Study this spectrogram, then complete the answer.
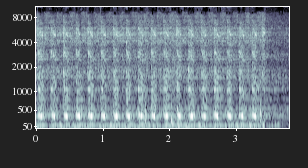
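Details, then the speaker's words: Mercedes-Benz 190E, first start attempt in about 10 years, started via hot-wired cables: even cranking at about two and a half turns per second, steady whir, no firing; no fuel pump heard, cranks but won't start. "So yeah, but I don't hear any fuel pumps, and I don't know what all of these does"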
